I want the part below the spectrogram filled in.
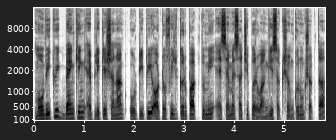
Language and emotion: Goan Konkani, neutral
